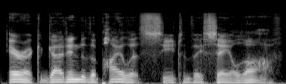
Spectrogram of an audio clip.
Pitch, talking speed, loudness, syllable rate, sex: 95 Hz, 210 wpm, -16 LUFS, 5.2 syllables/s, male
